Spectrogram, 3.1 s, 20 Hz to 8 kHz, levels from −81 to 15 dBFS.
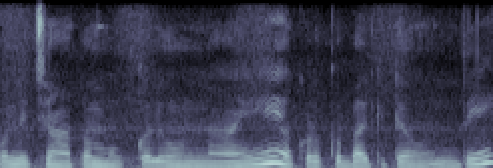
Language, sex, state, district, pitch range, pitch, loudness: Telugu, male, Andhra Pradesh, Visakhapatnam, 190-215 Hz, 200 Hz, -16 LUFS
